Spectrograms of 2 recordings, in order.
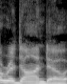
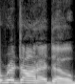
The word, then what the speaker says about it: Redondo: it correct the first time bruto bru bruno redondo and then something in my brain clicks that's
